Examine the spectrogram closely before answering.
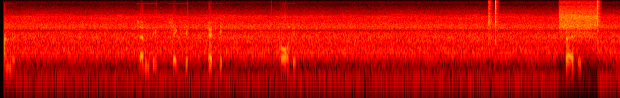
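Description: A jet engine hums steadily.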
